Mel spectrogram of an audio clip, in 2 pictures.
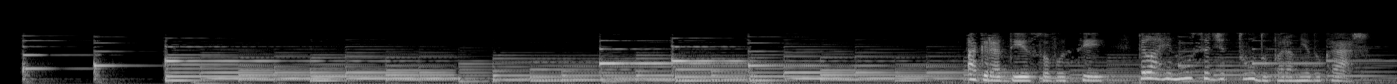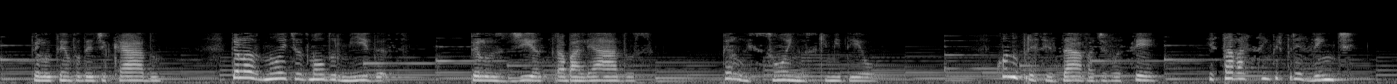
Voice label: HOMENAGEM A MÃE F; Telemensagens 2017

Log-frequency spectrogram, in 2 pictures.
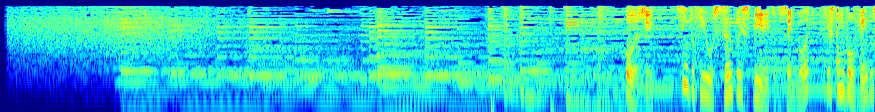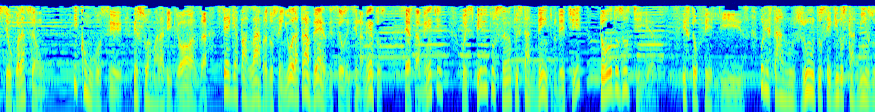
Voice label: Irmã em Cristo Masculino; Dia das Mães; Telemensagens 2017

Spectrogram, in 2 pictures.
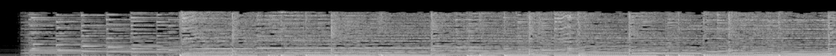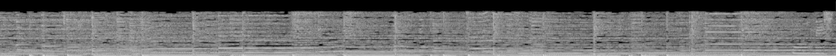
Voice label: NEUTRO F, Telemensagens Aniversários; ANIV. Evangelico; Fem

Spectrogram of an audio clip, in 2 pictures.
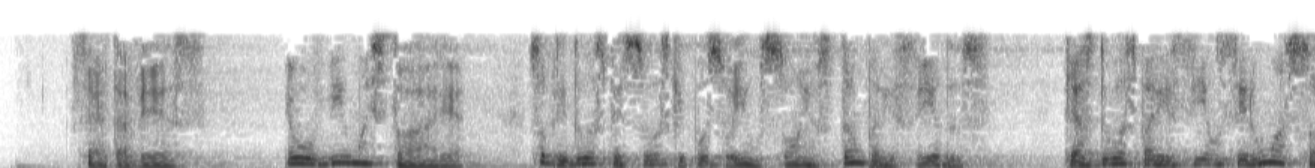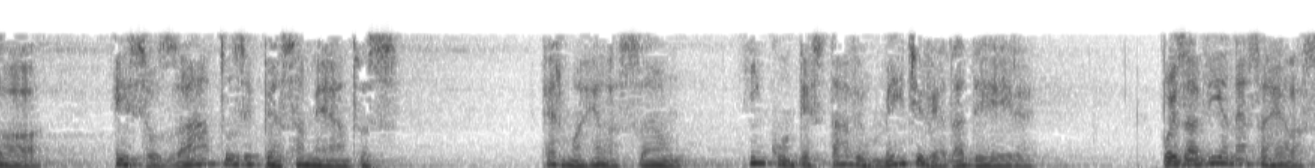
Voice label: Saudade da Familia Masculino, Só Voz; Telemensagens; Telemensagens 2017

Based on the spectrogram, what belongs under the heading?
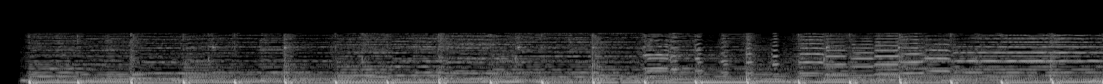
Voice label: Nosso Criador Feminino; Telemensagens; Telemensagens 2017

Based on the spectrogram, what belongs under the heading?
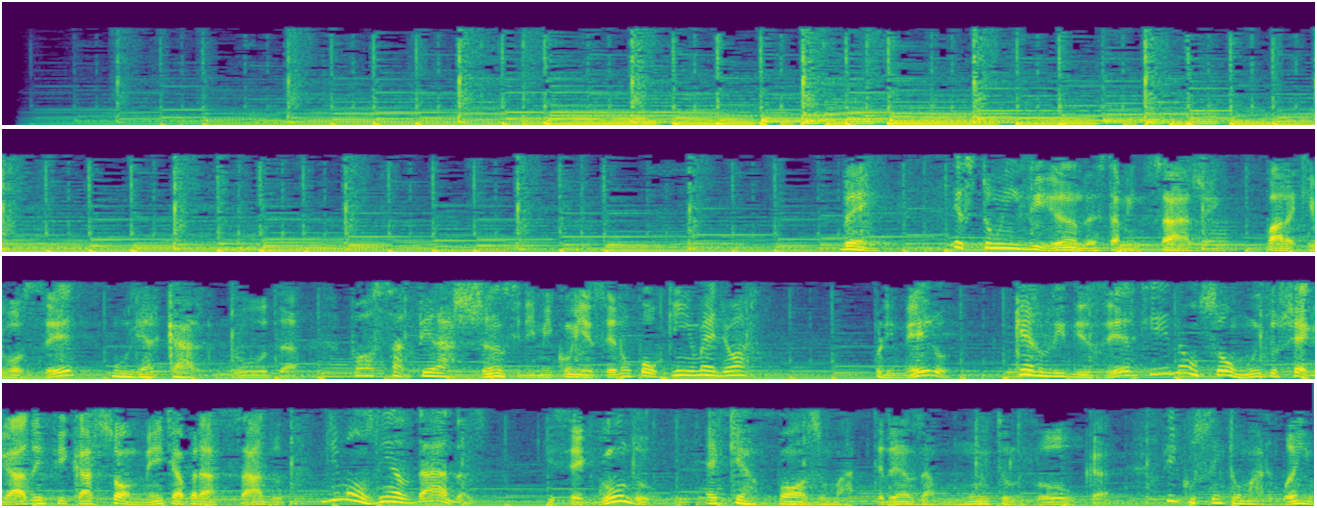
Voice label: NOVO ROMANCE, Sensuais, masc; Telemensagens

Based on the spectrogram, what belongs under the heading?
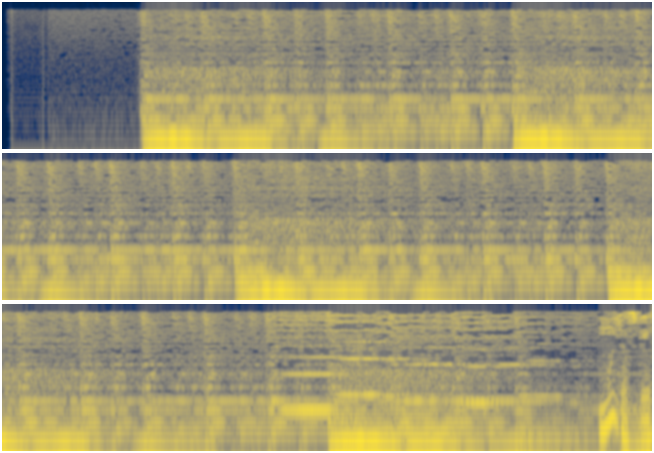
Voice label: Parabéns Pelo Sucesso, masc; Telemensagens; Parabenização

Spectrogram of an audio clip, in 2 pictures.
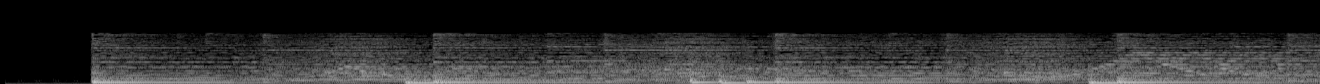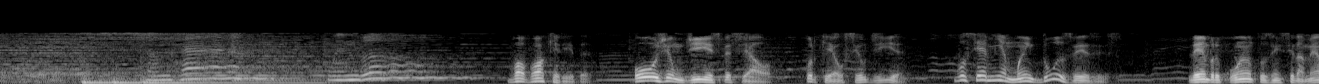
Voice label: Aniversário Avó Masculino

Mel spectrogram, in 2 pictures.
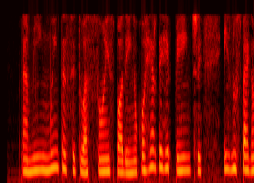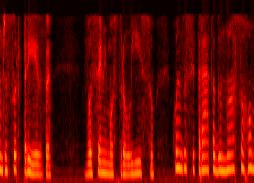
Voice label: ROMANTICA(F), Românticas, fem

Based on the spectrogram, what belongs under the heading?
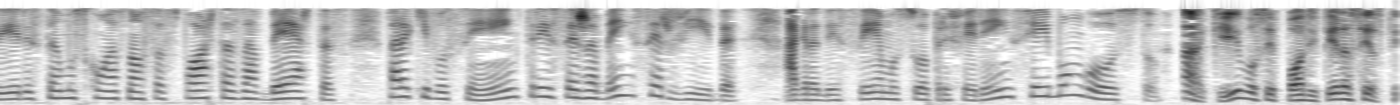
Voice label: CLIENTE ADVOGADA DUAS VOZES, Telemensagens; Profissionais; fem; Telemensagens 2017

